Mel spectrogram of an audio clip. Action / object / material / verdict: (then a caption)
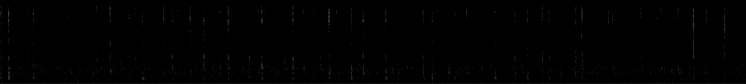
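tap / plastic laptop keyboard keys / plastic / none. Both hands type fast with fingertips and nails on a backlit Acer laptop keyboard with plastic keys. A quiet, steady stream of sharp, bright clicks and taps follows in quick succession, each dying away almost instantly, over a low soft background hiss.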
